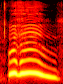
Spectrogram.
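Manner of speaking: high, loud celebratory woohoo; excited whoop. Real, not acted. Scrapper cheering a brass rod find, high excited whoop. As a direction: whoop loudly, pitch soaring.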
